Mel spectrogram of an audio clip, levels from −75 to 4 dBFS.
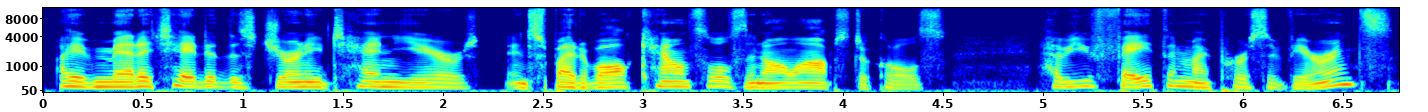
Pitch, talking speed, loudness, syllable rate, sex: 145 Hz, 175 wpm, -20 LUFS, 5.5 syllables/s, female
